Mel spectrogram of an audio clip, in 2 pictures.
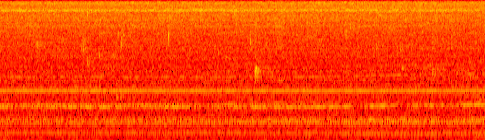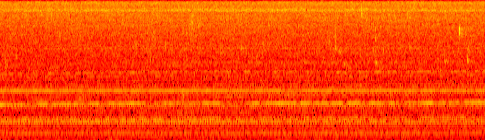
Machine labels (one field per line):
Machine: pump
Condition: normal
